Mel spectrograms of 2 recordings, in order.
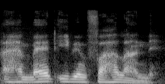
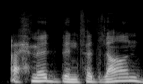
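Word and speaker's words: Ahmad ibn Fadlan: This is how you say his name in Arabic. Ahmed bin Fadlan bin Al-Abbas bin Rashid bin Hamad. He says he was once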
